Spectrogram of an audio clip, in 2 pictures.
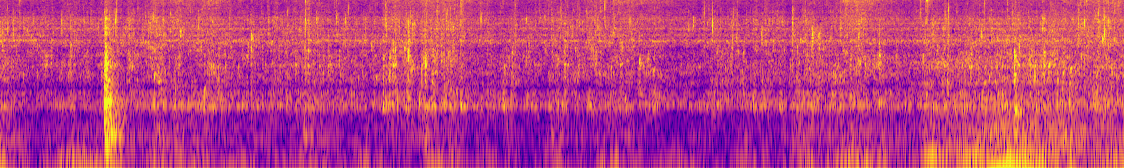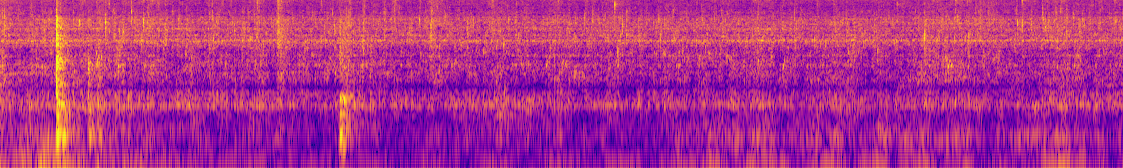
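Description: Water is poured into a pot of pea and chicken curry, giving a soft running, splashing liquid sound against a quiet kitchen background, with a few faint knocks and no talking.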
